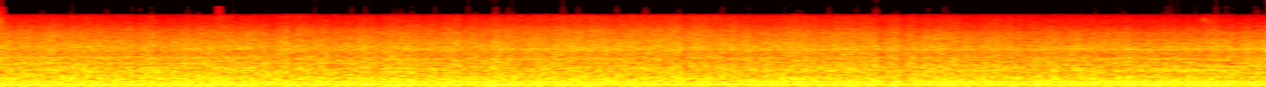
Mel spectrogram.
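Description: Cross-Channel ferry's engines running with a steady low hum, under a loud, even rushing noise of wind and water at sea.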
